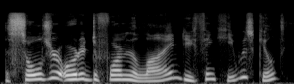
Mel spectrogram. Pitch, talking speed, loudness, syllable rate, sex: 220 Hz, 245 wpm, -20 LUFS, 6.1 syllables/s, female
